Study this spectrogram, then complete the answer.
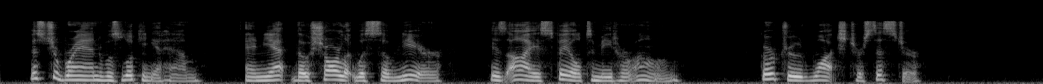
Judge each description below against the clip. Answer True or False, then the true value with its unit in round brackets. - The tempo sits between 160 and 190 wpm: False (140 wpm)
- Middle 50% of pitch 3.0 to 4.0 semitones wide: True (3.3 semitones)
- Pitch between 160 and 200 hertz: True (185 Hz)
